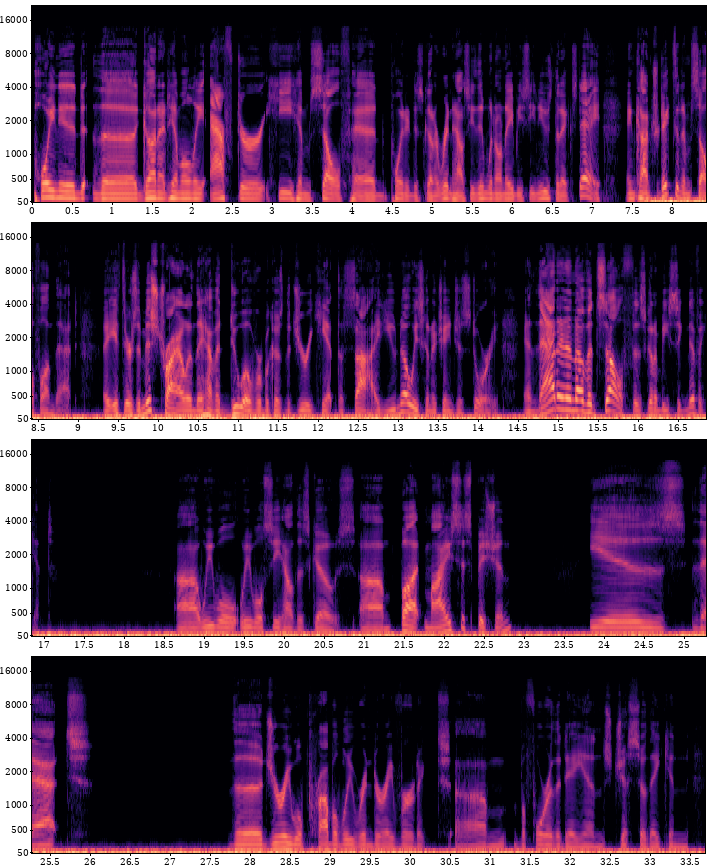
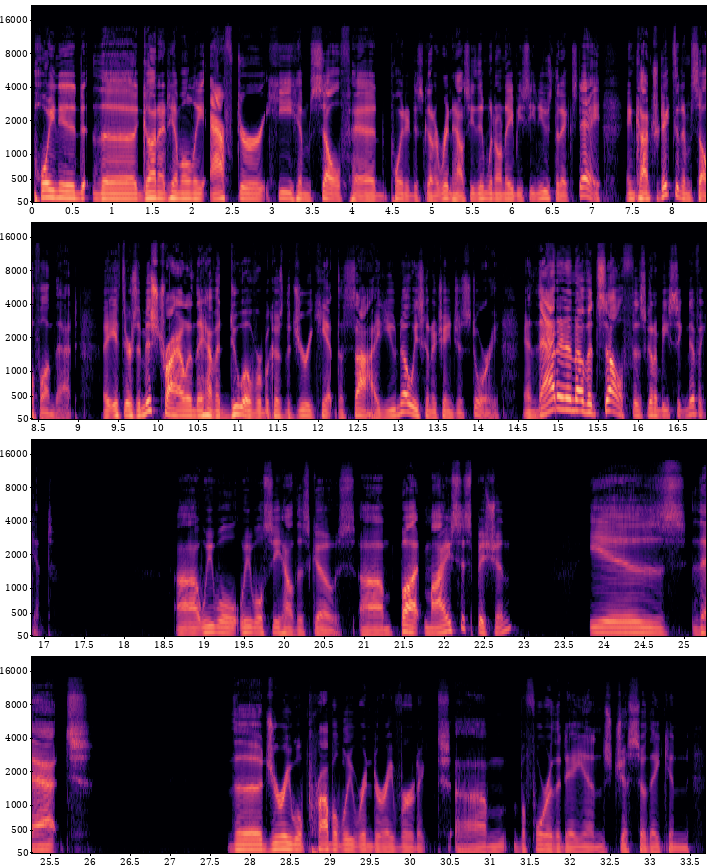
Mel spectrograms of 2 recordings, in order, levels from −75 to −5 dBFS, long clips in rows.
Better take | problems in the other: second | low rumble; faint; from 7.5 s on; 25 dB below the speech

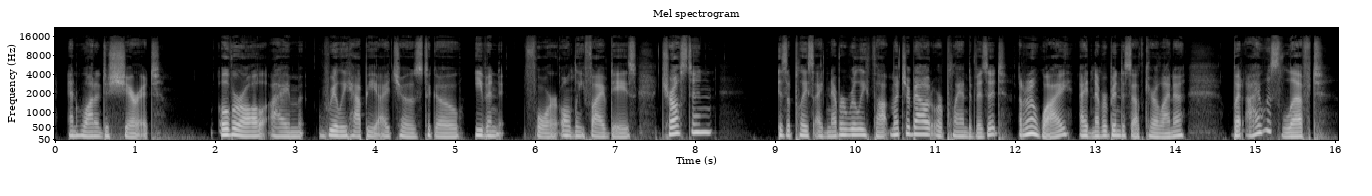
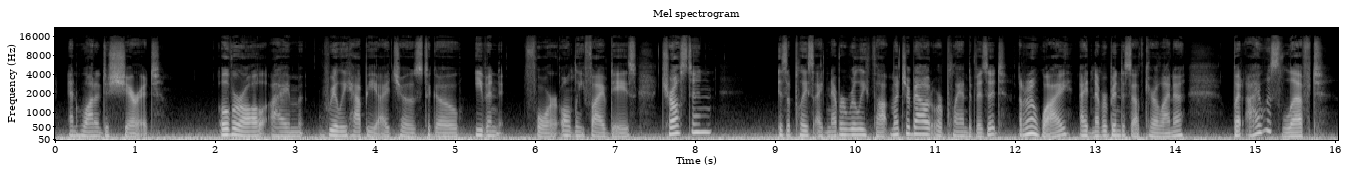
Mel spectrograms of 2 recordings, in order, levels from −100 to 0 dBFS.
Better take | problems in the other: first | low rumble; faint; throughout; 20 dB below the speech

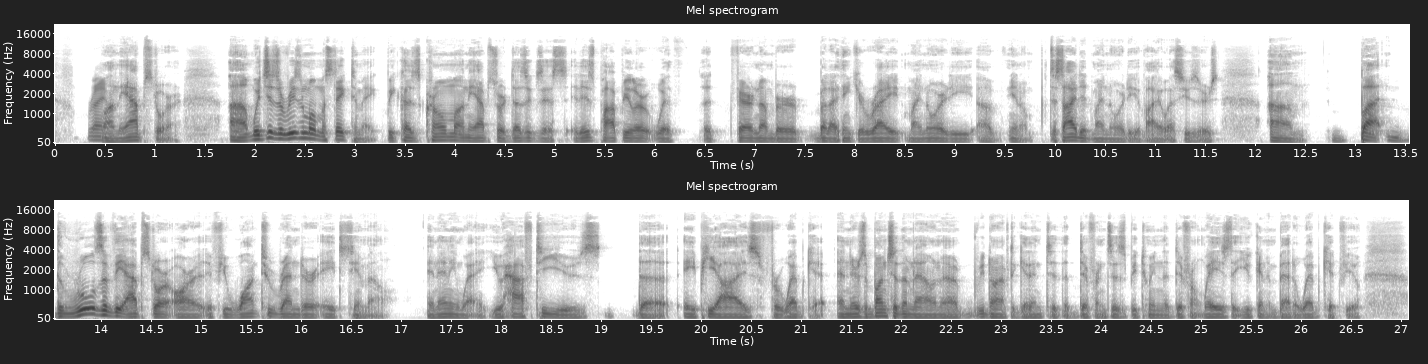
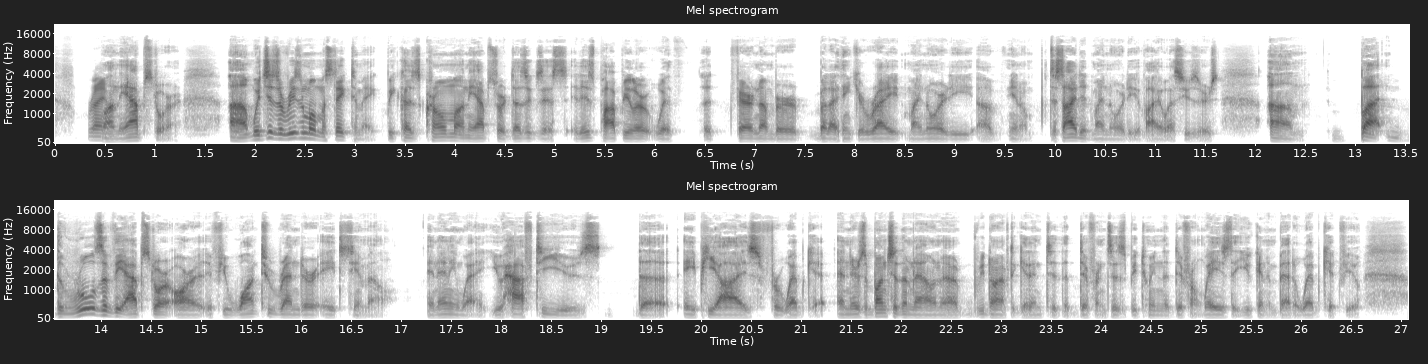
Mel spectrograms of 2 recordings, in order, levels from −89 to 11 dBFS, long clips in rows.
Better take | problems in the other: first | thin; very; fading below 950 Hz

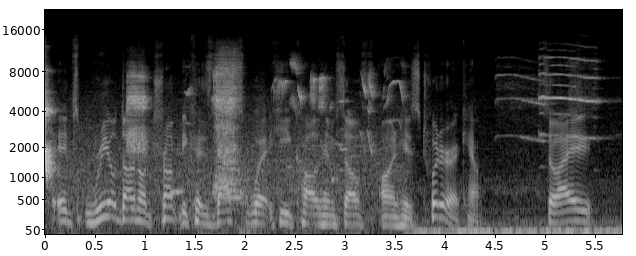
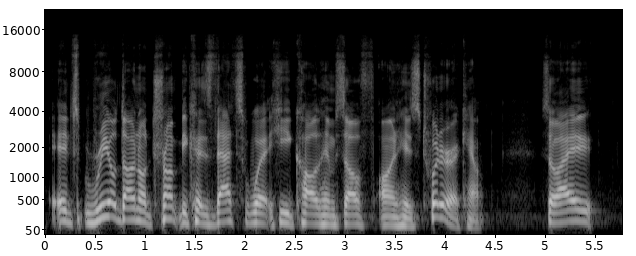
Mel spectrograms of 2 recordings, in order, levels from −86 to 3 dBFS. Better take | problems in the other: second | animal sounds; very loud; throughout; 3 dB above the speech

